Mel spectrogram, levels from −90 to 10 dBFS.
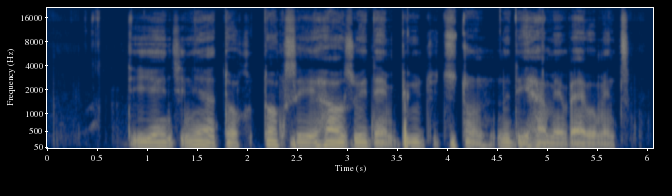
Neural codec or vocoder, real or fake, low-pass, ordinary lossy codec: none; real; none; none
